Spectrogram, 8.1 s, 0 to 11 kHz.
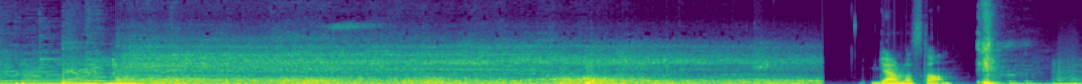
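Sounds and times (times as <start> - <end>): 
Stockholm metro train at Zinkensdamm station entering a tunnel: 0.0 - 6.2
speech: 6.6 - 7.5.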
